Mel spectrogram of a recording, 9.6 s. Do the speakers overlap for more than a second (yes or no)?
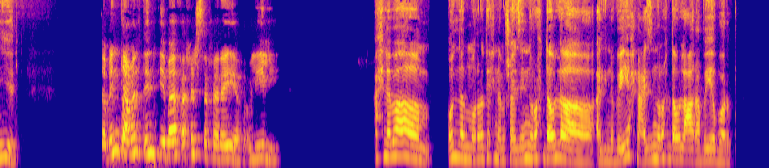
no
